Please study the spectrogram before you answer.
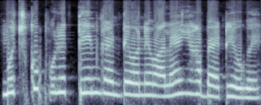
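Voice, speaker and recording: A woman's voice: very high voice, fast, no echo, clean studio sound. A woman voicing a bossy, impatient young woman who scolds and makes demands in a fan dub. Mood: fed up. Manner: imperious, scolding.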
